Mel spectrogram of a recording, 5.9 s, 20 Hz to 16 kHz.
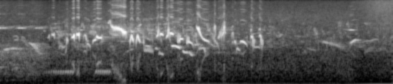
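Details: Barred warbler in Tokaj, Hungary, at Erdőhorváti in early May, recorded on a Canon EOS 7D: a rapid scratchy chattering warble of dense high notes with sharp clicks, lasting about three seconds before fading into quiet background.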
